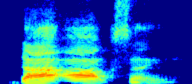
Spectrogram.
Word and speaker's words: dioxane: used as a solvent it is spelled di o X a and E pronounce that to yourself say it out loud you don't have to keep open your mind just say it out loud where you are dioxane now I want you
